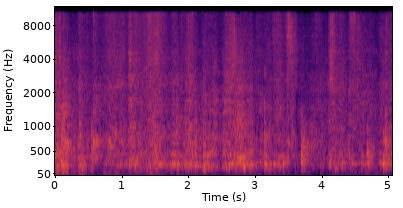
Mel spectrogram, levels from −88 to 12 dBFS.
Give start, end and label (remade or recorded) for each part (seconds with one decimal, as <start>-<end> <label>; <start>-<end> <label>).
0.0-3.2 recorded; 3.2-4.0 remade; 4.0-5.1 recorded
